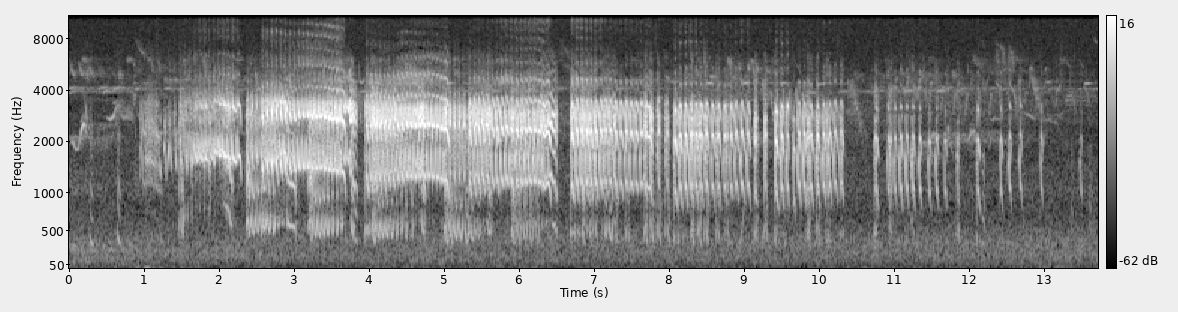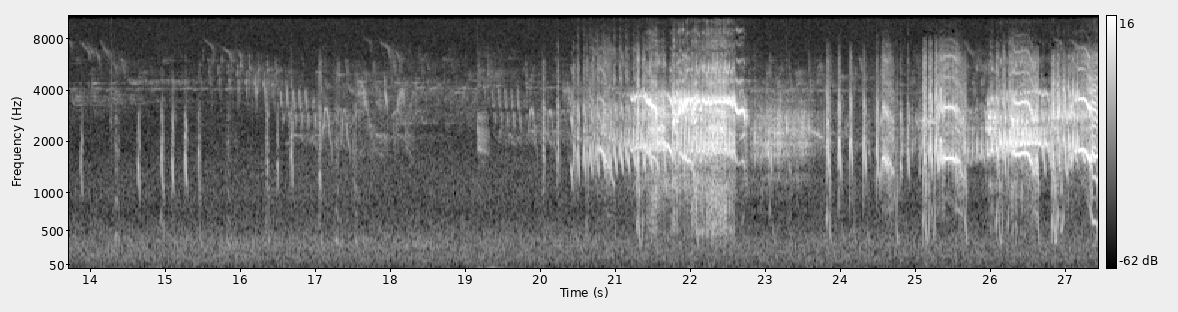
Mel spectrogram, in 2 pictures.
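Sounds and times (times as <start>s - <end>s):
horned grebe calling: 0.0s - 13.6s, 19.2s - 27.4s.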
